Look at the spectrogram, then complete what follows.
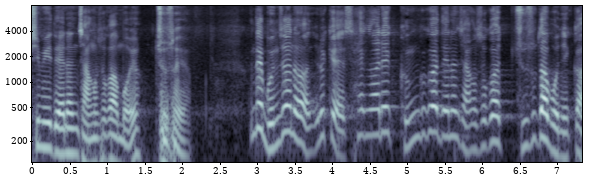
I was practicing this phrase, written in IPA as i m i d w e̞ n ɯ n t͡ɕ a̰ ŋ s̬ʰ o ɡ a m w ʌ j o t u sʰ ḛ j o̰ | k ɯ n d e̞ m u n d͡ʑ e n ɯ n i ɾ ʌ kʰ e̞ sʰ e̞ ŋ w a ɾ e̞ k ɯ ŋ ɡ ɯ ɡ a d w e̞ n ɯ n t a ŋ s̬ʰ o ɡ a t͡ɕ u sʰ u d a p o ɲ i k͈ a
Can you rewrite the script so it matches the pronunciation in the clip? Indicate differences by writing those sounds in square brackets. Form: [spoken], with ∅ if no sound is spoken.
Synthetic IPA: i m i d w e̞ n ɯ n t͡ɕ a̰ ŋ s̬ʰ o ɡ a m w ʌ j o [t͡ɕ] u sʰ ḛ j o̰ | k ɯ n d e̞ m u n d͡ʑ e n ɯ n i ɾ ʌ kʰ e̞ sʰ e̞ ŋ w a ɾ e̞ k ɯ ŋ ɡ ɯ ɡ a d w e̞ n ɯ n [t͡ɕ] a ŋ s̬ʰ o ɡ a t͡ɕ u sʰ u d a [b] o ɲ i k͈ a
